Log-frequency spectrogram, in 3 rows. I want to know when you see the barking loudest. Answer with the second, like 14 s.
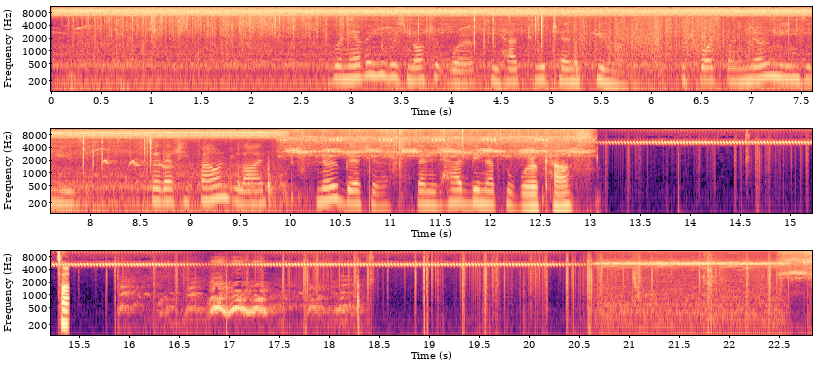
17 s.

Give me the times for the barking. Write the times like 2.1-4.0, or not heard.
15.8-18.4.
